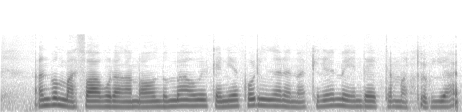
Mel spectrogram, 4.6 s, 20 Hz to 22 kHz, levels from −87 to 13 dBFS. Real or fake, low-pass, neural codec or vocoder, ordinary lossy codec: fake; 7.2 kHz; codec, 16 kHz, 1 kbps, FunCodec, trained on LibriTTS, 50 frames a second; none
